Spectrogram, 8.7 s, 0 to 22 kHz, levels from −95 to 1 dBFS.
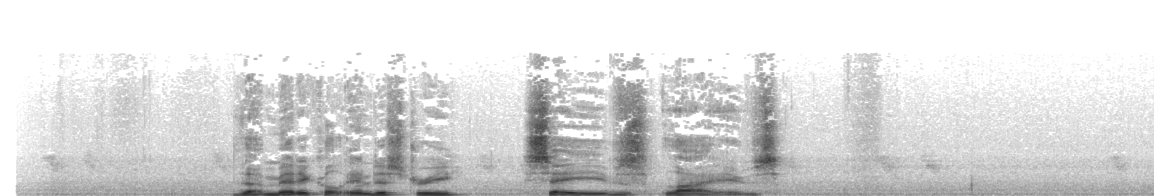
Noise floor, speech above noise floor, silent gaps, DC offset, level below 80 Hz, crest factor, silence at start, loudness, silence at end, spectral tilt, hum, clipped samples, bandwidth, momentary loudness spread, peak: -54 dBFS; 32 dB; none; under 0.1%; -76 dBFS; 20 dB; 1.75 s; -22 LUFS; 2.8 s; -3.5 dB/octave; none; under 0.1%; 16 kHz; 10 LU; -6 dBFS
